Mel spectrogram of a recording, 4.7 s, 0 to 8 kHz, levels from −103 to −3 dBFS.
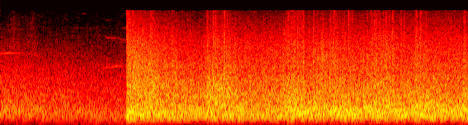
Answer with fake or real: real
